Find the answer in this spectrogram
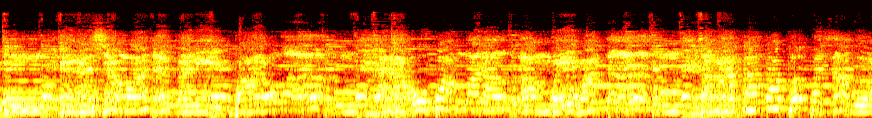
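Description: Live dayunday music: a guitar played in a busy plucked melody, with a singer's voice over it.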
